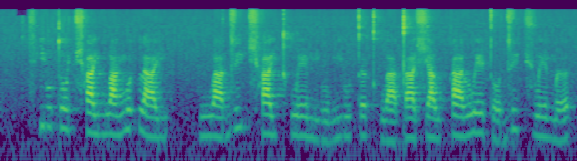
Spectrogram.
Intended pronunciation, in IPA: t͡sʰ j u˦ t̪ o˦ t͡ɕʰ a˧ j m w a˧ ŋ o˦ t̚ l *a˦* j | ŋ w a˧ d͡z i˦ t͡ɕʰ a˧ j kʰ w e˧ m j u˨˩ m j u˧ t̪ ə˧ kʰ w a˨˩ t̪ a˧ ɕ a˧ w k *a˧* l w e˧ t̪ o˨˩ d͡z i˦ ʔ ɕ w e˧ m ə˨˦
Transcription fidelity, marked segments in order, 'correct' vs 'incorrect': incorrect: a˧, correct

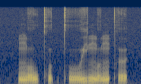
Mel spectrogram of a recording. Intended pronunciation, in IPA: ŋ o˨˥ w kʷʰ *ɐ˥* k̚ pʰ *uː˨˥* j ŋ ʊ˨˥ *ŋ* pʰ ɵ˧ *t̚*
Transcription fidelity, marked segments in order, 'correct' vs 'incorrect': correct, correct, correct, correct

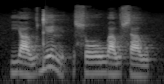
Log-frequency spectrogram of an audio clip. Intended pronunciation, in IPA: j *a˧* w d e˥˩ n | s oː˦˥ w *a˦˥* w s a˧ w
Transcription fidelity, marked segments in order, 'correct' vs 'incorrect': incorrect: a˩˦, correct

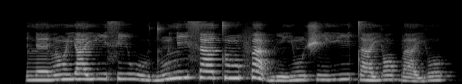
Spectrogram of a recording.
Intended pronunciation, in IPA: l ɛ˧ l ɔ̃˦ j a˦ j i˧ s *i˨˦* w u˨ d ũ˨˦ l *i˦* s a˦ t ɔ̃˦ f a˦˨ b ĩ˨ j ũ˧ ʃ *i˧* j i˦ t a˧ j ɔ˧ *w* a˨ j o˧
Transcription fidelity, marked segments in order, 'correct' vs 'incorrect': incorrect: i˧, correct, correct, incorrect: b

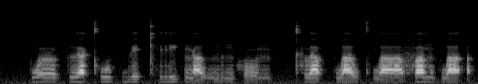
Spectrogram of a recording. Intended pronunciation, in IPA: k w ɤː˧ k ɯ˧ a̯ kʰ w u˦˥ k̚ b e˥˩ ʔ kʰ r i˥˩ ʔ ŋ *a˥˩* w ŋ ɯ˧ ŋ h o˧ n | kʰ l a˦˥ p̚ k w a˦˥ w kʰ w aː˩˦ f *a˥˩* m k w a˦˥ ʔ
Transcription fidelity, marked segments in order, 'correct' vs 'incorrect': incorrect: a˨˩, correct

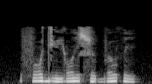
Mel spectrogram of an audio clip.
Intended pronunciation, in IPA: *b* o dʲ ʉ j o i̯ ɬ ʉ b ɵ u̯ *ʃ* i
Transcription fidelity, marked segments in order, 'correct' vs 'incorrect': incorrect: f, incorrect: θ

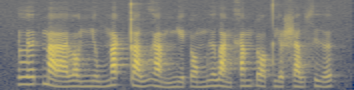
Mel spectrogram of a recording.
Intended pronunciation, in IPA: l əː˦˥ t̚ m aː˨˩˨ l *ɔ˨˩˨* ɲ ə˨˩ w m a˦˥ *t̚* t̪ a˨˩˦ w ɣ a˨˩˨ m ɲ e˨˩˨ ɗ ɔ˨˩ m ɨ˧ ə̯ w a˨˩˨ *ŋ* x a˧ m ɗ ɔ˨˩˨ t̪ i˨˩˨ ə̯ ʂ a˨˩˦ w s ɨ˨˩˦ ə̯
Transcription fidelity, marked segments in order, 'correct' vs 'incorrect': correct, incorrect: k̚, correct

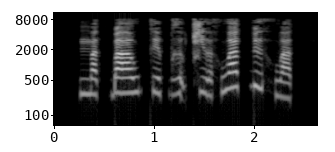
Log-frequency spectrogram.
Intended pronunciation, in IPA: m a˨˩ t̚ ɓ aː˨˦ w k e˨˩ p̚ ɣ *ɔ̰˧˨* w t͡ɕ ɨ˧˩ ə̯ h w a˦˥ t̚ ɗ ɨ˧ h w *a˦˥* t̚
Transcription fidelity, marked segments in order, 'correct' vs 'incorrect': incorrect: ə̰˧˨, incorrect: a˨˩

